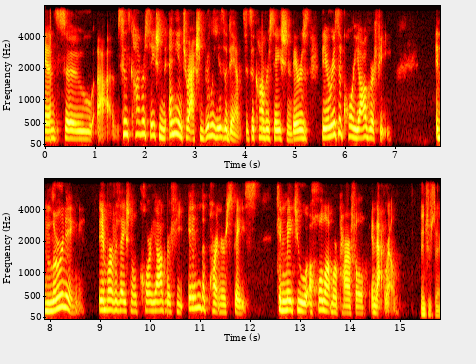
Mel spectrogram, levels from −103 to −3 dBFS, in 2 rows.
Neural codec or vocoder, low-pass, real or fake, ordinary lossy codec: vocoder, 22.05 kHz, 80 mel bands, WaveNeXt; 7.2 kHz; fake; Opus, 64 kbps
